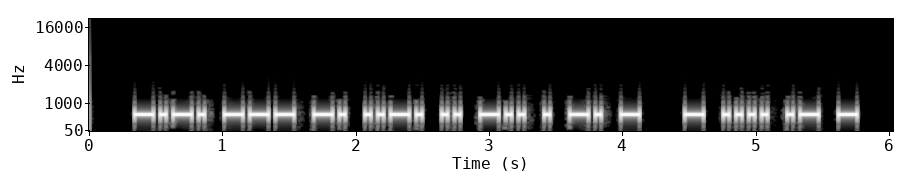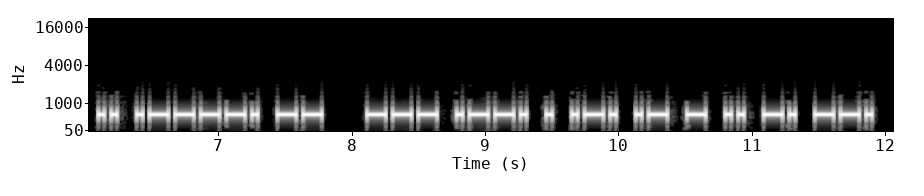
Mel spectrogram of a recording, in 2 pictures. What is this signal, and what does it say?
Morse code, heard as a keyed tone, about 25 wpm, 600 Hz. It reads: CONFIDENT THAT I'M OPERATING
